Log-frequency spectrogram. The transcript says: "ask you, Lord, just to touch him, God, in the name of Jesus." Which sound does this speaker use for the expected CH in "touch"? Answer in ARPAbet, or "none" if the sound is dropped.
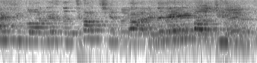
CH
